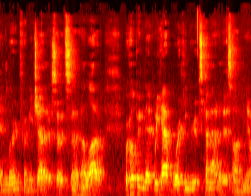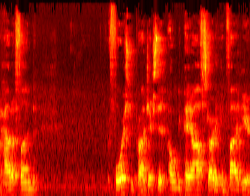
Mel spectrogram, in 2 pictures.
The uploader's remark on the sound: Recorded at the ReGen18 conference in May 2018. In this short interview. Sits down for an in-person interview. Recorded at the ReGen18 conference in May 2018.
